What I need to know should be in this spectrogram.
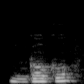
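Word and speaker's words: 悟: I don't know if you know Goku, right? That's Goku's kanji, which is pronounced as Go, right?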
